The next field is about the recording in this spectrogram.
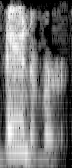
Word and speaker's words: Vandiver: Vandiver. – You want to spell that for me? Is it V-A-N? – V-A-N-D-I-V-E-R. It'll look like Van Diver.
